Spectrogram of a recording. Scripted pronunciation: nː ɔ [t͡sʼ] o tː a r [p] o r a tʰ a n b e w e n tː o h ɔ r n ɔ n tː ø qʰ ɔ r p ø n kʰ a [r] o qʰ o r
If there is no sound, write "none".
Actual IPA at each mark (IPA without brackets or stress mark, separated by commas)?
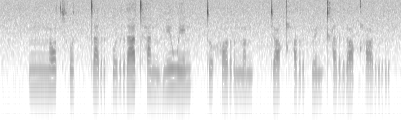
t͡sʰ, p, r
